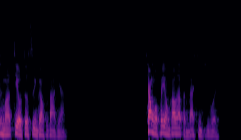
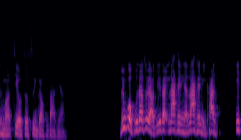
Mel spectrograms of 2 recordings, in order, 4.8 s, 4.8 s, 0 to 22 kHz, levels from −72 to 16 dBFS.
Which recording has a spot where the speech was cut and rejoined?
second; 2 cuts; at 2.3 s, 3.4 s

